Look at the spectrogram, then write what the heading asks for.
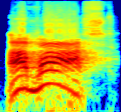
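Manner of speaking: explosive high shout of command; gritted fury. A narrator's reading. Captain halting his protesting mate, gritted furious shout. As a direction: cut him off with a furious yell through set teeth. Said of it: "gritted Ahab between his set teeth".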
